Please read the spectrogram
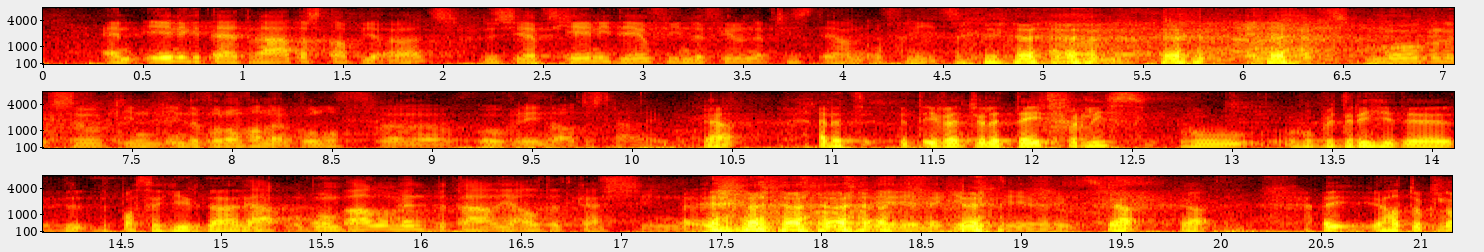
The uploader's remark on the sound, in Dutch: Dat was de vraag tijdens een panelgesprek van Eos Wetenschap op het Nerdland Festival.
